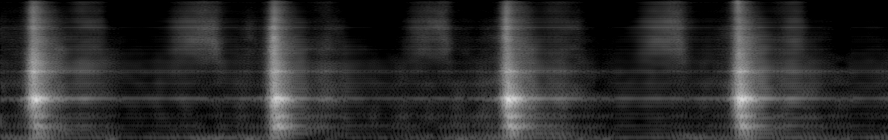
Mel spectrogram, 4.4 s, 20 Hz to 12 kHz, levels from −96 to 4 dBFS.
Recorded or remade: remade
